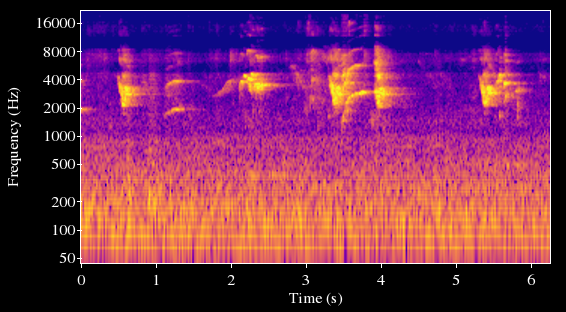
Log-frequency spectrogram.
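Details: Canary singing: short separate phrases of clear, bright whistled and rolling notes with pauses between them, about five bursts in all.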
